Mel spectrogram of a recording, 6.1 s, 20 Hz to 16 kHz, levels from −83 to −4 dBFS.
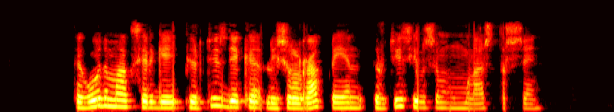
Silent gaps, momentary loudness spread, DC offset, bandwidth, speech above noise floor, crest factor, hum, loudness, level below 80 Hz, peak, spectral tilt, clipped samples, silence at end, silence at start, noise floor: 3.25-3.29 s, 3.66-3.72 s; 15 LU; under 0.1%; 7.6 kHz; 64 dB; 18 dB; none; -18 LUFS; -60 dBFS; -2 dBFS; -6 dB/octave; under 0.1%; 0.75 s; 0.75 s; -82 dBFS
